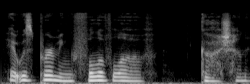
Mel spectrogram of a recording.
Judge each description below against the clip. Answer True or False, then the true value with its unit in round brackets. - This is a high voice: False (170 Hz)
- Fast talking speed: False (170 wpm)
